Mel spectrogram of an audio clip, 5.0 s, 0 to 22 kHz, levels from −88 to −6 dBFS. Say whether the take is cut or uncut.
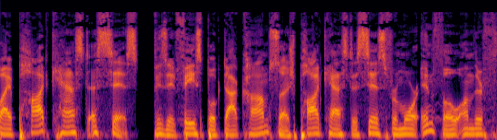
cut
